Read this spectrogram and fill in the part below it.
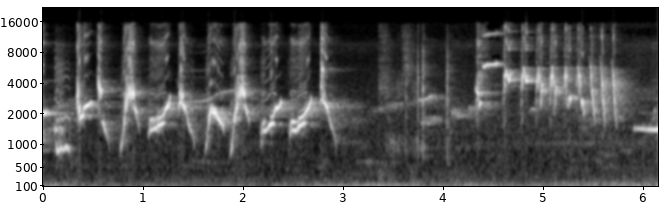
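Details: Male white-rumped shama roused to sing by recorded calls, giving a rapid string of repeated swooping whistled notes, then a fast burst of high buzzy ticking phrases near the end.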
